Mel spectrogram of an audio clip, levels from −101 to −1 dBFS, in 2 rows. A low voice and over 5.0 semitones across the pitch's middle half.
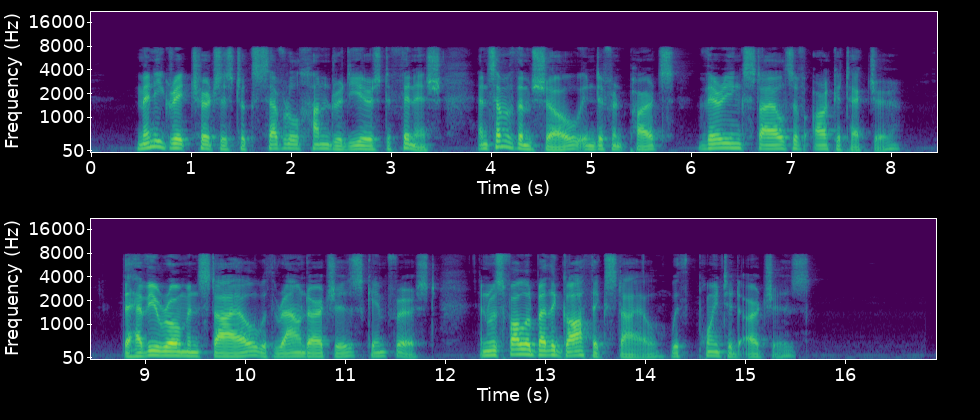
No: low, 105 Hz; average, 4.3 semitones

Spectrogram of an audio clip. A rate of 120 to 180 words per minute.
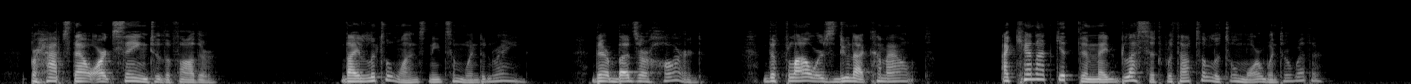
Yes: average, 155 wpm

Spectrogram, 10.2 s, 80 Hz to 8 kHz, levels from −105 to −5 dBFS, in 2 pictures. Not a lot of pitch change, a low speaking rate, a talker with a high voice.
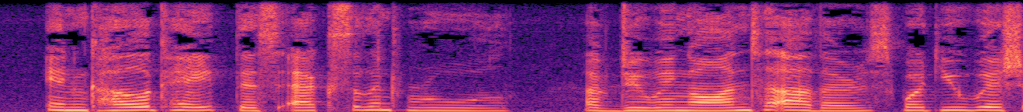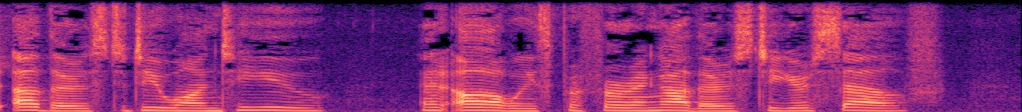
Yes: narrow, 2.2 semitones; slow, 130 wpm; high, 200 Hz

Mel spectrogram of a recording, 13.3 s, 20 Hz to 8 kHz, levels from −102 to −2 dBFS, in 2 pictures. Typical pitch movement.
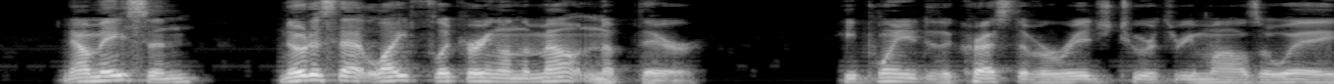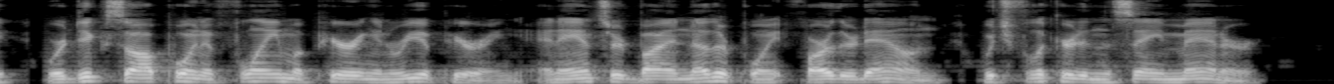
Yes: average, 4.1 semitones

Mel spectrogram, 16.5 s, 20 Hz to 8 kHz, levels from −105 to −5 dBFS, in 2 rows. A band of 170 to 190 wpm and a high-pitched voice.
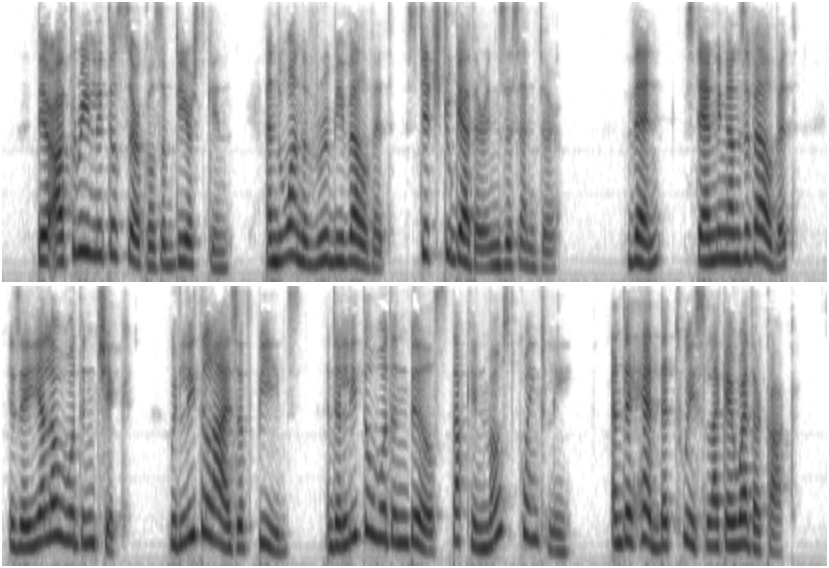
Yes: average, 180 wpm; very high, 255 Hz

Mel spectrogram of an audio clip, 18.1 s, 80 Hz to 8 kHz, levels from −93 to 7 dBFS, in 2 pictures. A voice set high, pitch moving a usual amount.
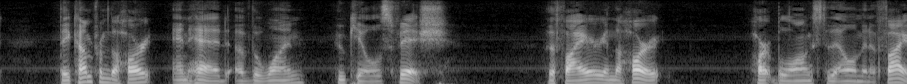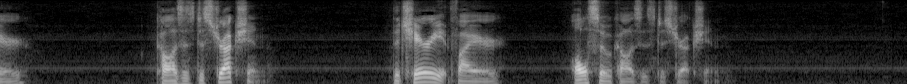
No: low, 105 Hz; average, 4.5 semitones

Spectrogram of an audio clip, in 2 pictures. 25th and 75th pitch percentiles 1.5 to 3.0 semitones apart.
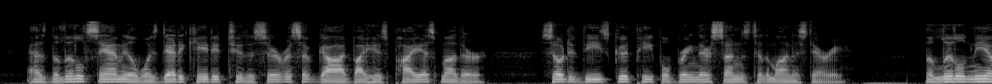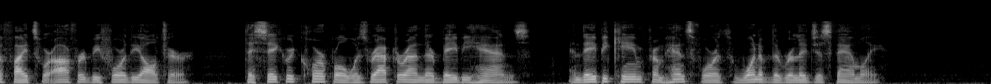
Yes: narrow, 2.4 semitones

